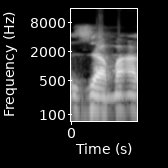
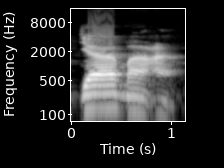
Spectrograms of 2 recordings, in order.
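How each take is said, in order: First: The word begins with a z sound. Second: The word begins with a j sound. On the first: The speaker calls it wrong. "Tidak zamaah tapi jamaah" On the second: The speaker calls it right. "Tidak zamaah tapi jamaah"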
